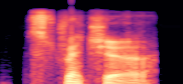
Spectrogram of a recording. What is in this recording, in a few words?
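"stretcher", British English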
